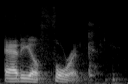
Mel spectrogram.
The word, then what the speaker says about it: adiaphoric: It is things that are called adiaphoric, five syllables. I'm really only capable of three, but I'm stretching to five. Adiaphoric.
